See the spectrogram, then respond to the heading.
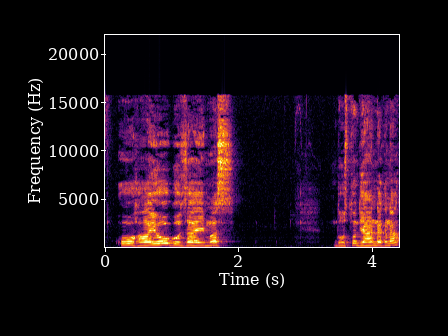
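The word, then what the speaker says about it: おはようございます: हम कहते हैं, उसको जापानी में बोलते हैं ओहायो गोजाइमस। दोस्तों, ध्यान रखना उच्चारण का, ओहायो गोजाइमस।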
